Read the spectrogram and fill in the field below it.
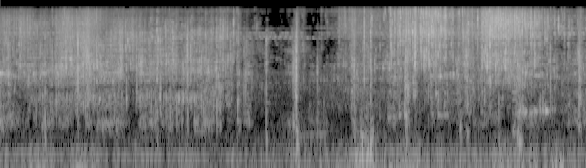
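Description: Steady rushing, splashing spring water pours strongly and continuously nearby on Mt. Kasahingan, a loud outdoor gush with no voices over it.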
